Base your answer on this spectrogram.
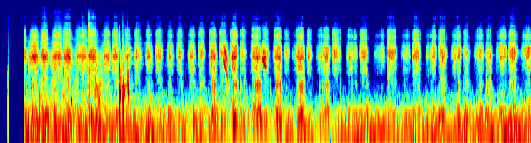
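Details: Overheated French bulldog panting hard indoors, rapid rhythmic breathy puffs about three per second, with a couple of brief human voice sounds.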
